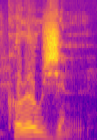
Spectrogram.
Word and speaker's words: corrosion: The right pronunciation is corrosion. Corrosion. Not corrosion. Corrosion. As you say, pleasure.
